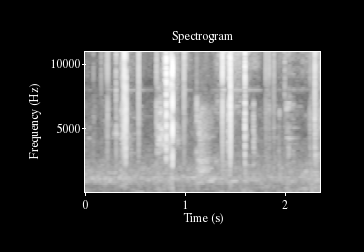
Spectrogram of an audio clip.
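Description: Faint, irregular clicks of computer keys being tapped, about five or six over two seconds.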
